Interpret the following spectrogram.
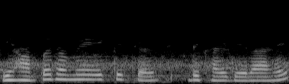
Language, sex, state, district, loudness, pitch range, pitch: Hindi, female, Bihar, East Champaran, -29 LUFS, 185-225 Hz, 200 Hz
